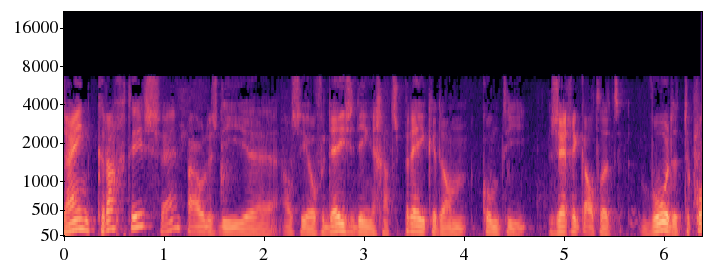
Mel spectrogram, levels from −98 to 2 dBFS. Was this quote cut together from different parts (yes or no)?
no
